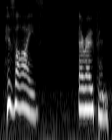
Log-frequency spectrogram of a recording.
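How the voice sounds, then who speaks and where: A woman's voice: mid-range voice, slow pace. An actress playing a dutiful young female constable in an audio drama, speaking in an urgent, clipped way. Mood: alarmed.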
